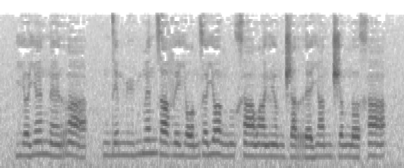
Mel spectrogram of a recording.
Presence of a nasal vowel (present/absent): present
